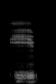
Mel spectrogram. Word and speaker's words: Ib: E. It's like Eve, but not.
